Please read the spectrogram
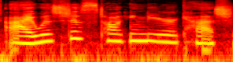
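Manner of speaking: slow, overly polite, nicey-nice professional voice. Describing how people talk once a manager comes up, in a mock nicey-nice professional tone. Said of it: "talking all, nicey nice and like really professionally".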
